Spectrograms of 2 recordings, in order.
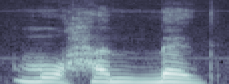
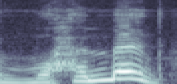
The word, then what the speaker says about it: Mohammed: Il peut aussi prononcer Mohammed, mais le français peut aussi même faire un effort et prononcer le ha un peu atténué, mais il peut, en prononçant le plus juste possible, démontrer qu'il tient à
